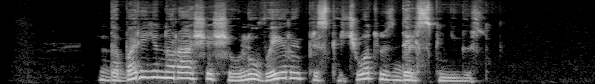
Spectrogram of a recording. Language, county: Lithuanian, Vilnius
